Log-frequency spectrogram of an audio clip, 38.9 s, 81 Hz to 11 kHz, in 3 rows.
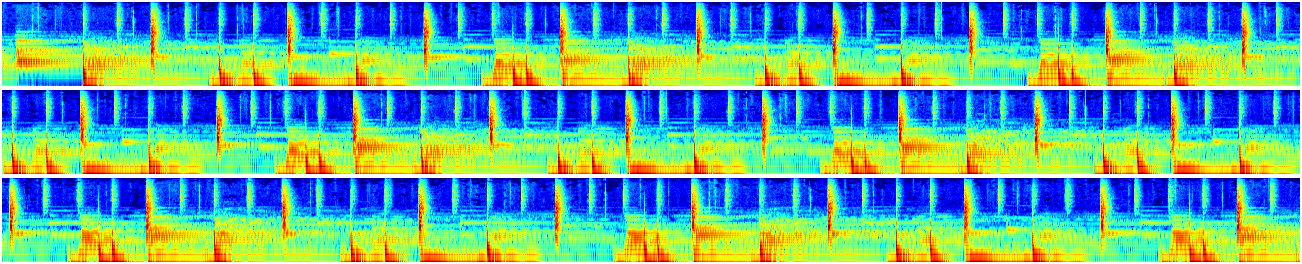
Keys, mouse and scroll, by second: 3.4 middle click, 3.9 Tab, 4.5-4.8 scroll down 1, 4.8 middle click, 13.9 /, 16.2 middle click, 17.9 Tab, 19.7-20.5 typing, 22.0 typing, 22.8 right click, 26.0 double click, 26.8-29.1 typing, 30.4 typing, 33.1 typing, 34.0 alt+shift+click, 35.6 ctrl+b, 38.3 Tab, 38.8 middle click.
